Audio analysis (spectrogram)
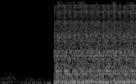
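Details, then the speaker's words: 2014 Range Rover Evoque Dynamic turbo engine just after replacing failing exhaust manifold with new cast-iron design and new gaskets: steady, even idle with small revs, no binding, no ticking or exhaust leak; running healthy. "so I'm letting the car idle give it a couple little revs I don't hear any binding"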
